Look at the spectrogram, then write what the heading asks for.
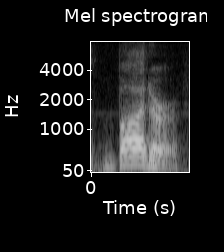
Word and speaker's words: butter: So if a letter T falls between 2 vowel sounds, which are voiced, so if it falls in the middle of vowels, then the T is pronounced as a D and the whole word is voiced.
